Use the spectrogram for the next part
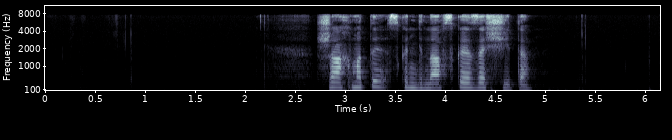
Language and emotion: Russian, neutral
